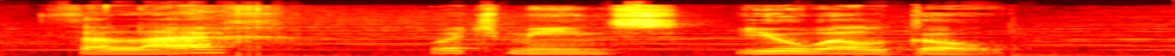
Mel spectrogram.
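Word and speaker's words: תֵּלֵךְ: Then here is a Shewa under the closing kaf, but it is silent because it is the last letter. Hence, Thelech, which means you will go.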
